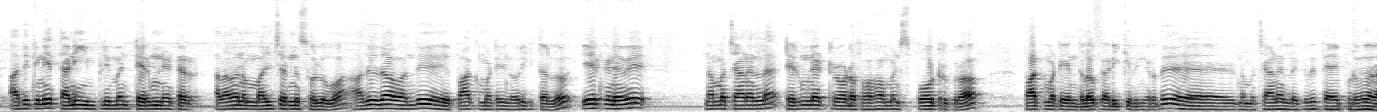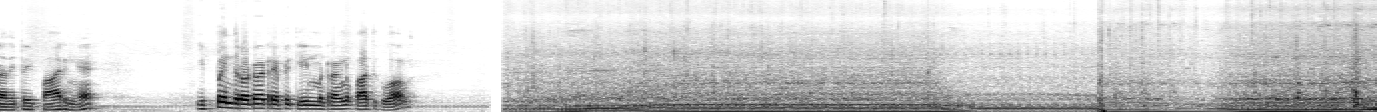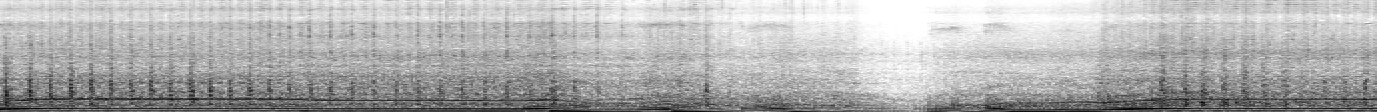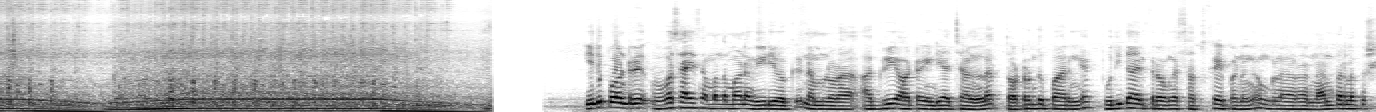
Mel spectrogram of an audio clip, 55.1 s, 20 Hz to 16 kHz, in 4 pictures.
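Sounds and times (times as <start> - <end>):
tiller blades clattering: 18.8 - 36.9, 38.3 - 46.0
diesel tractor engine under load: 18.8 - 46.2.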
